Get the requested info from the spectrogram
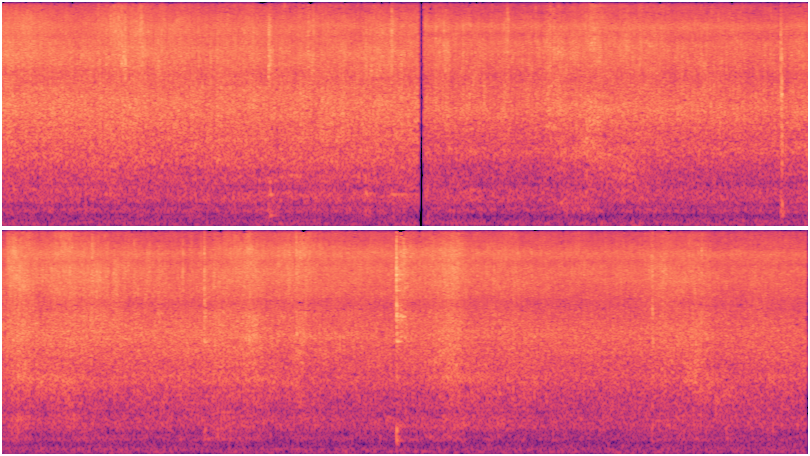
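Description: Green onions and meatballs sizzling in a hot steel wok over a wood fire, with a metal ladle clinking and scraping against the pan a few times.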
